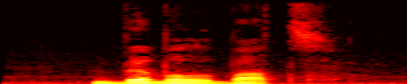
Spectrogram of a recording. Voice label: "bubbelbad", Dutch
